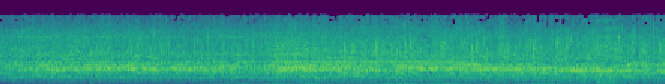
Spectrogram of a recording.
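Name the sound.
audience clapping and shouting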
